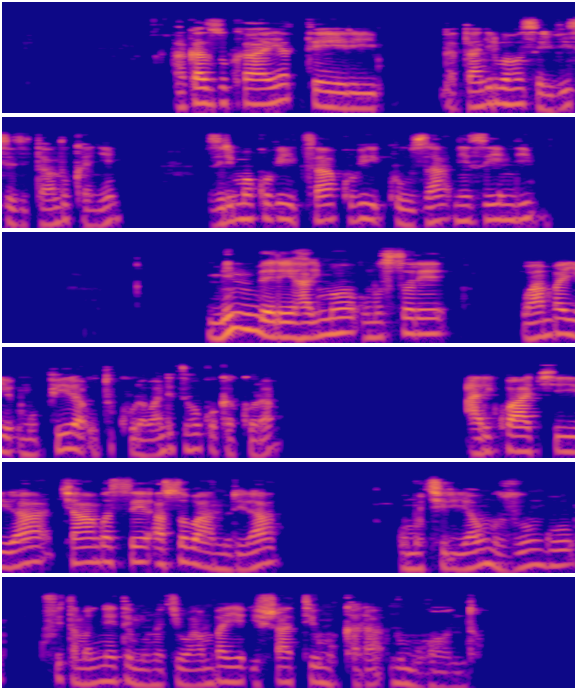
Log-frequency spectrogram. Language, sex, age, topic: Kinyarwanda, male, 36-49, finance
